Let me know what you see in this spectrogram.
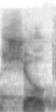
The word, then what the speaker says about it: shoked: The word for almond, which is shaked, and the word for watchover, shoked, are exactly the same identical word. There it is in Hebrew. Exact same identical word, no difference in spelling. You pronounce it shaked for almond, shoked for watchover.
